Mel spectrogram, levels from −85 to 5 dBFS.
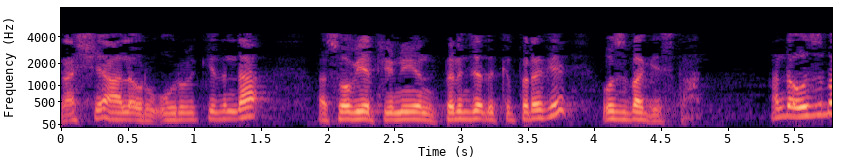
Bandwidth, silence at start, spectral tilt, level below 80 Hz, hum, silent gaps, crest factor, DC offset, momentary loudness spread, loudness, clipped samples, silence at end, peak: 4.5 kHz; 0 s; -12.5 dB/octave; -56 dBFS; none; none; 18 dB; under 0.1%; 9 LU; -19 LUFS; under 0.1%; 0 s; -2 dBFS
